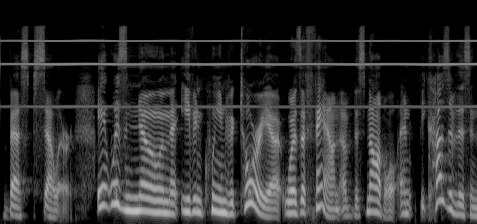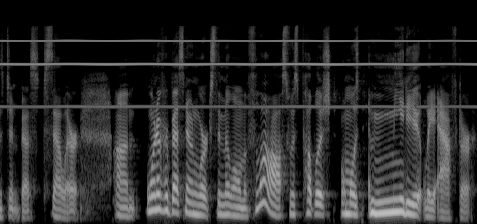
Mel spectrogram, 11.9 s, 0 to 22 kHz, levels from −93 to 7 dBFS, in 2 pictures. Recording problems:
high-pitched whine; loud; throughout; 6.5 kHz, 6 dB below the speech

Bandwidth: 13.5 kHz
